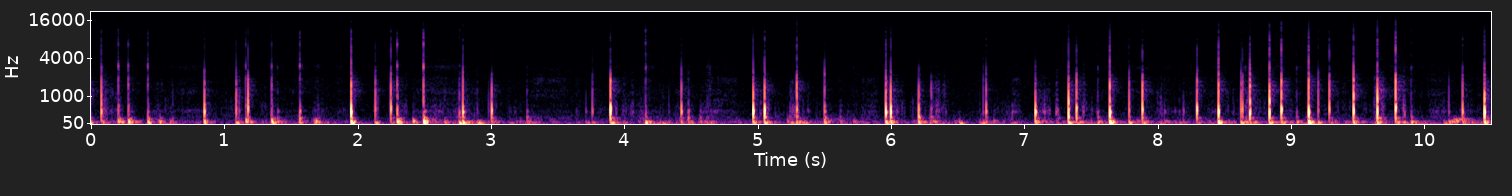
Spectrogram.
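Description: Long nails tap and scratch the cork top panel of a small, hollow hexagonal light-wood box. The result is a rapid, irregular run of short, dull, muffled taps with soft scratching between them. Each tap has a low hollow thump and dies almost instantly with no ring.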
